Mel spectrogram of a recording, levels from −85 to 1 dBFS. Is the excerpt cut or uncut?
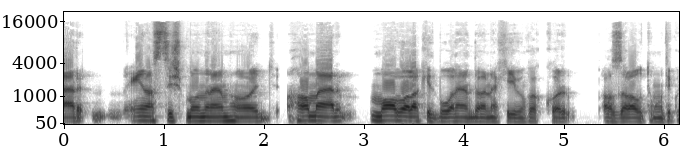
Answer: uncut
